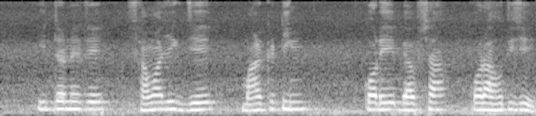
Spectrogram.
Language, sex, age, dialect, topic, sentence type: Bengali, male, 18-24, Western, banking, statement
